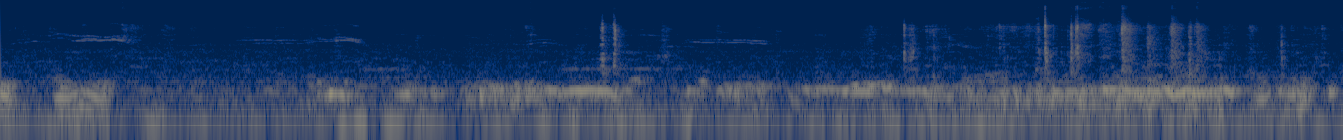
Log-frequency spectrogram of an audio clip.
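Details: Pigeons building a nest for laying eggs; low, throaty cooing swells and fades in uneven bursts, with scattered clicks and faint high chirps from other birds.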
